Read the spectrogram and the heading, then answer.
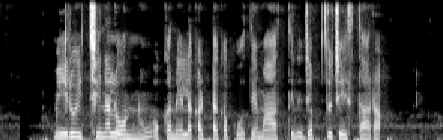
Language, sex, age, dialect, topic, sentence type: Telugu, male, 56-60, Telangana, banking, question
